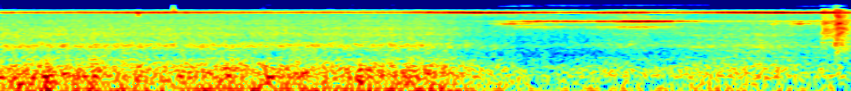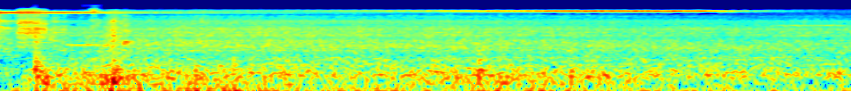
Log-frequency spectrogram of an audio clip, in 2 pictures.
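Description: Passenger train running, heard from inside a compartment with the window open: a steady rumble of wheels on the rails with rushing air, high-pitched wheel squeal strongest about four seconds in, and a few sharp clacks about six to seven seconds in.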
